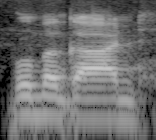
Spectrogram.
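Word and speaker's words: Ødegaard: madrid that's a martin ode guard uber guard as they pronounce in norway i suppose is uh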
